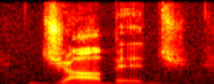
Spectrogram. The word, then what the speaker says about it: Jarbidge: Our roommate was a geologist, and he wanted to go check out an old abandoned mine up in the Jarbidge. We always pronounced it Jawbidge.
